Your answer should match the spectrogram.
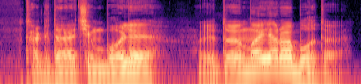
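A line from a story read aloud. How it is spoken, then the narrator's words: Grumbling mutter. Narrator (Russian): пробурчал Ригберт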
